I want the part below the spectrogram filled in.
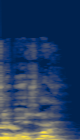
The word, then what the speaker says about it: Szoboszlai: Szoboszlai Yeah, there you go.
